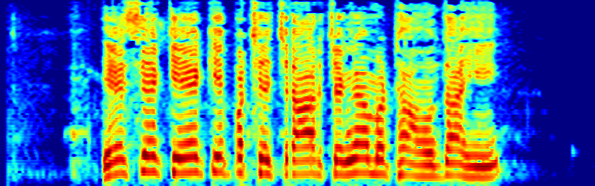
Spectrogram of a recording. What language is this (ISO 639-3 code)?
ggg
